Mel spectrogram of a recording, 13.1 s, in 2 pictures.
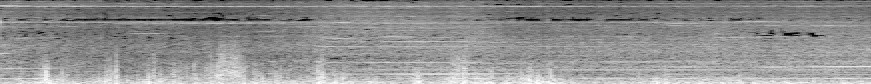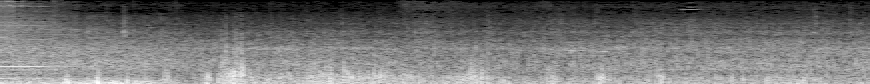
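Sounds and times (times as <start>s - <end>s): high wheel squeal: 0.0s - 7.4s
freight train cars rolling: 0.0s - 7.8s.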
